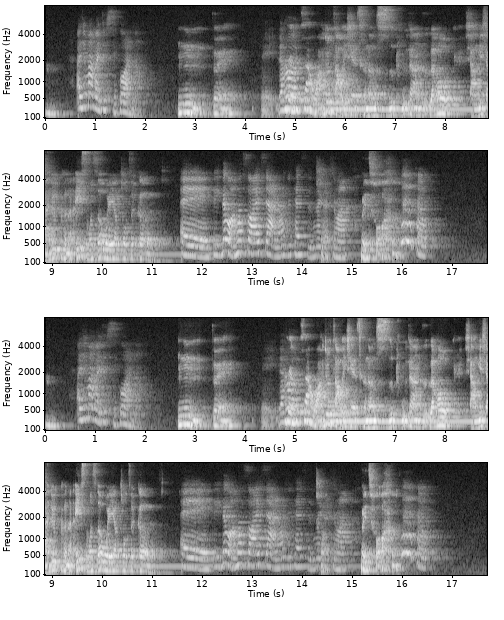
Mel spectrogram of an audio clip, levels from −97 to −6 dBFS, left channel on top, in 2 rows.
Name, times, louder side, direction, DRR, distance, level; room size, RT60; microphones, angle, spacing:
voice 1, 0.6-2.0 4.3-5.1 11.6-15.2 16.0-16.5, left 3 dB, 40° left, 6 dB, 0.4 m, -25 dB
voice 2, 2.7-3.8 4.8-11.1 14.3-14.5 15.2-16.0, right 3 dB, 80° right, 5 dB, 0.7 m, -20 dB
Bass guitar, 5.7-15.0, right 4 dB, 55° right, 1.0 m, -30 dB
9.7 x 7.7 x 3.6 m, 1.2 s
head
